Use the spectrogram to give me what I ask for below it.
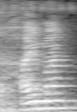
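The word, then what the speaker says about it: hymn: इसे हाइमन, यम यन साथ में है तो यन साइलेंट हो जाएगा, इसे हाइमन हो जाएगा।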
